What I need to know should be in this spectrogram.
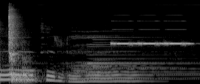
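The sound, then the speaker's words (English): Smoke alarm going off from burnt pizza in the oven, a steady high shrill tone sounding for the second half under voices. “the alarm's gone off again. What could it be? Just turn the oven down”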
